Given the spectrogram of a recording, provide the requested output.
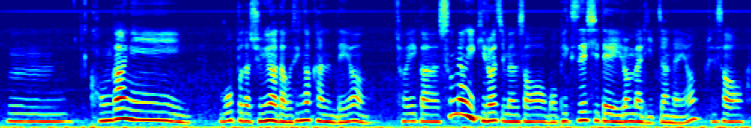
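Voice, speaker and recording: Against audible room echo, a woman with a dark, mellow tone and medium pitch speaks somewhat breathily, with fairly even intonation, at a fairly slow pace. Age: 60s. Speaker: retiree. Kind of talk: interview.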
